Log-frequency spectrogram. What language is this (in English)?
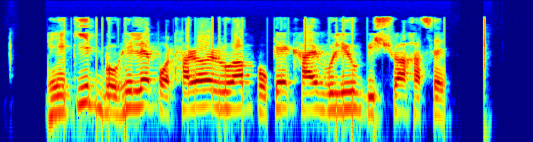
Assamese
